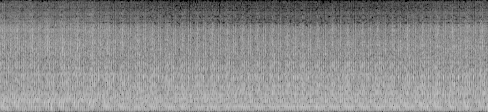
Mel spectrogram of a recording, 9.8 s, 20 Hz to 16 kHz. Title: Nissan NP200 1.5dci K9K engine knocking sound ... please help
